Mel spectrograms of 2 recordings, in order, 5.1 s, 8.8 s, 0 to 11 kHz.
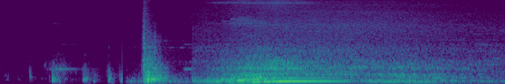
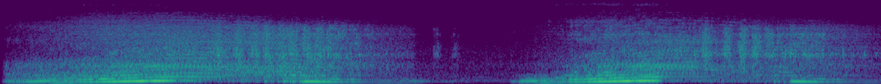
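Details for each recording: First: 2004 VW MK4 GTI 6-speed manual, previously whining badly on deceleration in 3rd; after installing a washer fix, engine fires after a few clicks and settles into steady low hum with no gear whine, quiet transmission. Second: 2004 VW GTI MK4, 6-speed manual: engine surging and easing off twice, droning gear whine swelling on deceleration; fixed with a washer install and transmission fluid change.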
